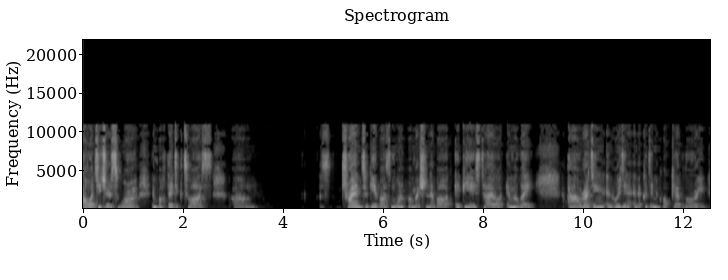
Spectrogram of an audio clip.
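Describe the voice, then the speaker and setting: Somewhat breathy and monotone, with flat intonation, the voice carries a Russian accent. It moves at a moderate pace with long, frequent pauses. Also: woman, fairly high pitch for a woman. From Kazakhstan. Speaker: former ESL student. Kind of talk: student testimony. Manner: halting with fillers.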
